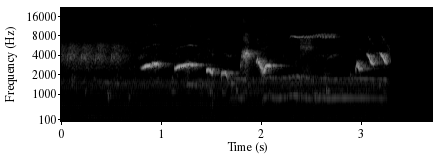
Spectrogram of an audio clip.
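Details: Orange-banded Thrush (Anis Cendana) song, known as sharp, melodious and varied: a quick run of sharp whistled notes, some sliding down, others rising, ending in brighter chirps over a faint steady hum.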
